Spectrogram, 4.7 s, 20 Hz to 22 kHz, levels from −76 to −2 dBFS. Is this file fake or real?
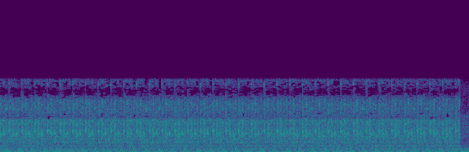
real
